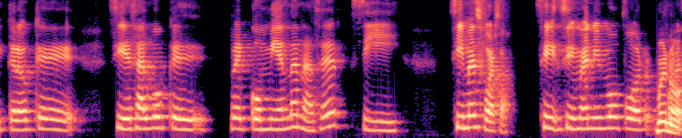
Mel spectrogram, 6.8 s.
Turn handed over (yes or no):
yes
